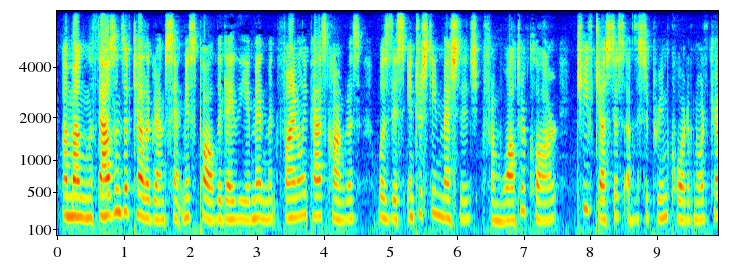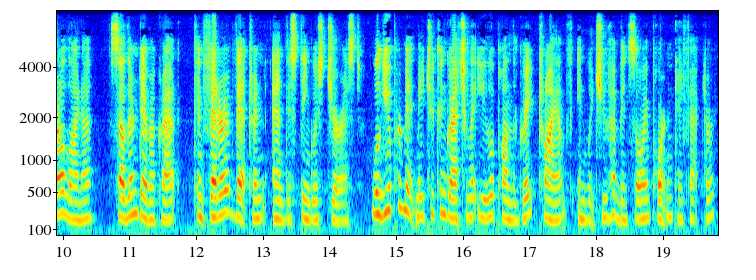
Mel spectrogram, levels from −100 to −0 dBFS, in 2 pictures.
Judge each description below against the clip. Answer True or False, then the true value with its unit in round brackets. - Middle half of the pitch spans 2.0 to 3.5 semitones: True (2.7 semitones)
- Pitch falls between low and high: False (205 Hz)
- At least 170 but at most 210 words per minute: True (175 wpm)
